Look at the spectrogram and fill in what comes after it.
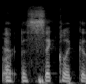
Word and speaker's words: epicyclic: epicyclic engineering. – Epicyclic engineering, or I guess epicyclic is a fine pronunciation.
